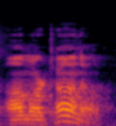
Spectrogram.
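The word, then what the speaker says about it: hamartanō: And I put it in your notes, starts with an H, but the H is silent, it's pronounced amartano.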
